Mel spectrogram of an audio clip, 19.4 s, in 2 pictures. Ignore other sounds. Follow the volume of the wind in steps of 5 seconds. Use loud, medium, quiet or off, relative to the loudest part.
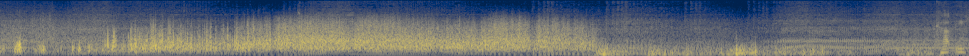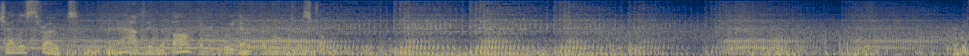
loud, medium, quiet, quiet.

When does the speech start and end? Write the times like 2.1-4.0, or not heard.
9.2-13.1.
